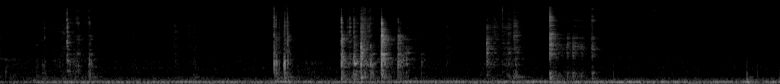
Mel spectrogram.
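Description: Light metallic clinks and taps around a galvanized charcoal chimney starter, coming irregularly with a small cluster midway, over a steady low hum.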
